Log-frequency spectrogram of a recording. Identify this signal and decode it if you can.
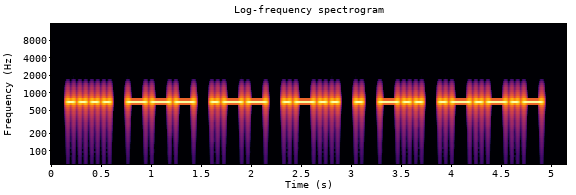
Morse code, heard as a keyed tone, about 20 wpm, 700 Hz. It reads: HOWLED.
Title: A Sound Of Thunder 20wpm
